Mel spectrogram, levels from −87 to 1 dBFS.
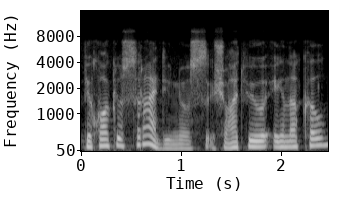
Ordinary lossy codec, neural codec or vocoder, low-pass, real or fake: Opus, 24 kbps; codec, 16 kHz, 8 kbps, FreqCodec, larger model; 7.2 kHz; fake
